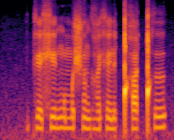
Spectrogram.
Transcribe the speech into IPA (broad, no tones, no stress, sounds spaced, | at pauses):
kʲ a xʲ e ŋ o m ɐ ʃ ɐ̃ ɡʱ ã xʲ ã ɾʲ ɔ ǃʰ a ǃʰ ɨ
